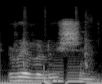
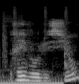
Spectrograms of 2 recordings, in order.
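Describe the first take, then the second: First: It has English vowels and a 'shun' ending. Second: It has French vowels and a French 'sion' ending. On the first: "qui se prononce revolution" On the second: "vous avez le mot révolution"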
